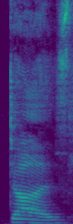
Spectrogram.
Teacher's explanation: the o e vowel team says ah like the letter u and the s makes the z sound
